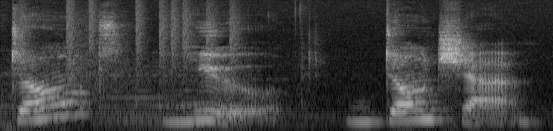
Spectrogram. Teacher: So pay attention to these examples and practice saying them after me. First, this happens when a T and Y sound combine together to become ch. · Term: assimilation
